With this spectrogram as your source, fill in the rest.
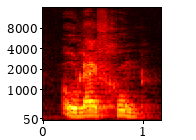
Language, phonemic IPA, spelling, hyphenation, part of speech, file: Dutch, /oːˌlɛi̯fˈɣrun/, olijfgroen, olijf‧groen, adjective / noun, Nl-olijfgroen.ogg
- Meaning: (adjective) olive (a brownish green colour); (noun) olive (colour)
